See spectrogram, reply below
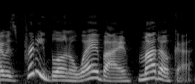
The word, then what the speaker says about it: Madoka: You said it right, by the way. A lot of people pronounce it Madoka, which is, you know, fair enough. That's what it looks like it should be, but it is Madoka.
